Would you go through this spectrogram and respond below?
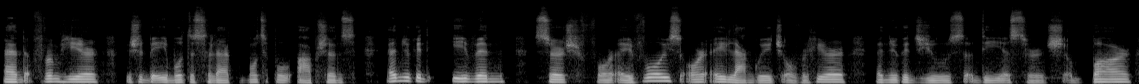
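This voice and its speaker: A man narrates a step-by-step tutorial in a casual style. His voice sits on the low side, with a dark, relaxed tone. The sound is very dry, with no room around it. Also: unhurried, dry recording. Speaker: tutorial host.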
